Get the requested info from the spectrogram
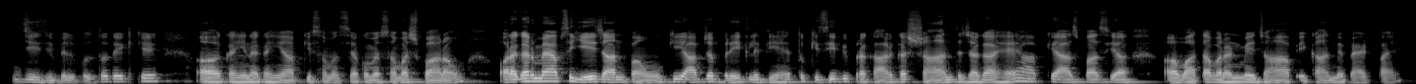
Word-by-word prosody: जी, 115 0 -4
जी, 100 -1 -4
बिल्कुल। 95 -1 -5
तो 130 - 0
देखिए 130 +2 -1 0.5
अ, 100 0 +5
कहीं 105 0 +1
न 105 -1 +2
कहीं 100 -1 0
आपकी 95 +1 -3
समस्या 95 0 -4
को 95 - -3
मैं 100 0 0
समझ 105 +1 -1
पा 95 -1 +2
रहा 95 0 +1
हूँ। 90 - -5 0.3
और 115 - +4
अगर 140 +5 +7
मैं 145 0 +7
आपसे 145 +1 +3
ये 120 -2 +6
जान 115 -3 +3
पाऊँ 100 +1 -1
कि 130 +4 0
आप 115 -2 +1
जब 130 -4 +1
ब्रेक 100 +1 0
लेती 105 -1 -1
हैं, 110 +3 -1
तो 135 - -3
किसी 115 +1 -2
भी 130 +1 -3
प्रकार 100 -4 -2
का 120 - +1
शांत 105 +2 -1
जगह 105 0 +1
है 105 - +1
आपके 135 -2 -3
आसपास 110 +1 -3
या 110 -1 +2 0.4
अ, 100 - +2
वातावरण 105 +1 +2
में 105 0 +3
जहाँ 100 -1 -1
आप 100 - -4
एकांत 95 0 -4
में 100 -1 -2
बैठ 90 +1 -6
पाएँ? 90 - -10
105 Hz, 210 wpm, -24 LUFS, 100-115 Hz, 0.5 s, अगर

